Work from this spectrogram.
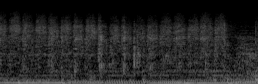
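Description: Treated hardwood being hand-sanded with sandpaper, a steady close, continuous scratchy rubbing with rhythmic back-and-forth strokes and no talking.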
